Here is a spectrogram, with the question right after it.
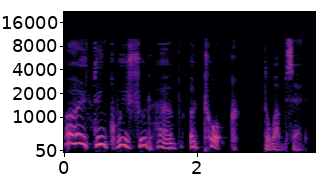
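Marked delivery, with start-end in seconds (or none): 0.1-2.7 slow, high, unhurried alien creature voice; wub's voice. Acted. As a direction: speak as a placid, courteous old beast. The wub speaks.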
